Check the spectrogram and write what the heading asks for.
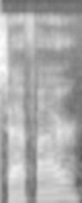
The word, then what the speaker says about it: Saphir: how do you say is it saphir sapphire sapphire is just sapphire saphir anyway i got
